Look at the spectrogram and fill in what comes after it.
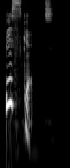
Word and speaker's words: biscuit: U is a silent letter in guitar. Biscuit. W is a silent letter in wrong.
